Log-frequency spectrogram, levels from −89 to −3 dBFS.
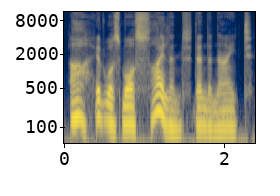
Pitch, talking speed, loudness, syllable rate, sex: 120 Hz, 200 wpm, -17 LUFS, 4.2 syllables/s, male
